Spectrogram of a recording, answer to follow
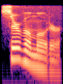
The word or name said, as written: servomotor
